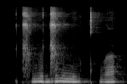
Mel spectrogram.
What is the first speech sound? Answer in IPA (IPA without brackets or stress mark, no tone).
ʈ͡ʂʰ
